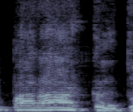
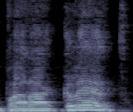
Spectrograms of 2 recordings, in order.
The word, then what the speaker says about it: Paráclito: Ele é também chamado do Paráclito, ou Paracleto, como queira pronunciar.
